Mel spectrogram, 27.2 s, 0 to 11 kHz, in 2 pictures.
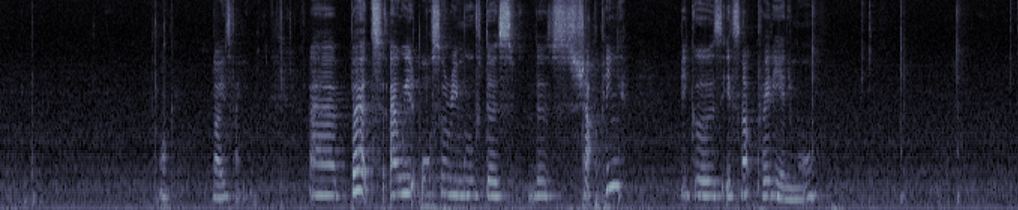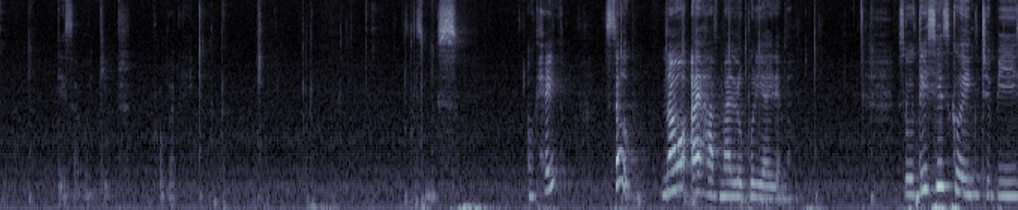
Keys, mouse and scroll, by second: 2.0 a, 5.5 l, 6.7 click, 7.7 a, 7.9 Tab, 11.4-15.2 drag, 15.2 middle click, 16.4 Tab, 17.6 l, 18.4-20.2 drag, 18.9 a, 19.0 Tab, 26.4 click.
